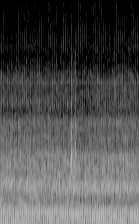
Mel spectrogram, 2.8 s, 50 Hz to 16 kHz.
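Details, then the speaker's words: Engine misfiring at idle: steady idle with a faintly uneven, lumpy beat; the engine is missing but not overheating, scanner showing 72; cause not yet found. "se alcanza a apreciar no se alcanza a apreciar está fallando pero no se calienta"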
